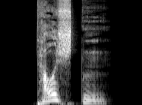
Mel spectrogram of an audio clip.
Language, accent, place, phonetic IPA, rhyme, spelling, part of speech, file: German, Germany, Berlin, [ˈtaʊ̯ʃtn̩], -aʊ̯ʃtn̩, tauschten, verb, De-tauschten.ogg
- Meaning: inflection of tauschen: 1. first/third-person plural preterite 2. first/third-person plural subjunctive II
